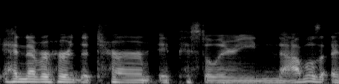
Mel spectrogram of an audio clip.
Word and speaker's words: epistolary: So I had never heard the term epistolary novels. Did I say it right? yeah, Or- epistolary, yeah.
